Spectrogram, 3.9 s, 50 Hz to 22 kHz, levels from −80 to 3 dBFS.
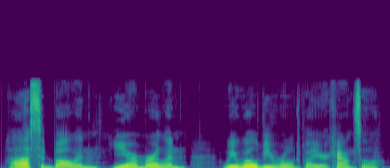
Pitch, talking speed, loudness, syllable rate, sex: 105 Hz, 200 wpm, -16 LUFS, 5.3 syllables/s, male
